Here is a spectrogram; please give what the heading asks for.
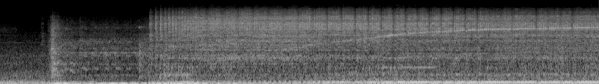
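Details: Freshly rebuilt John Deere 6068 PowerTech diesel from a 6170R tractor, started while oil pressure is watched on live data: short crank, then it catches and settles into a deep even idle with a steady hiss; healthy start.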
